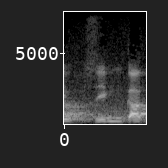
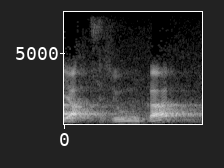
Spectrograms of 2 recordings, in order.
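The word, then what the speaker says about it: يحزنك: Makanya kita bacanya fala yahzunka qauluhum bukan fala yuhzinka.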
